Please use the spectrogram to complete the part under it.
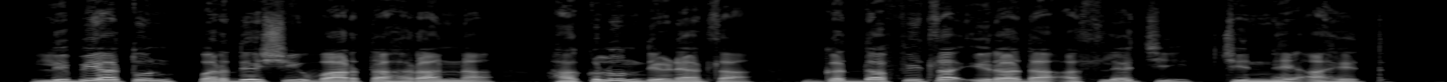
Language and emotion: Marathi, neutral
